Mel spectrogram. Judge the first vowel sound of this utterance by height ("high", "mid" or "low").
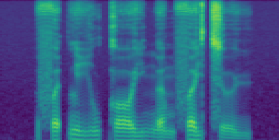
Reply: low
